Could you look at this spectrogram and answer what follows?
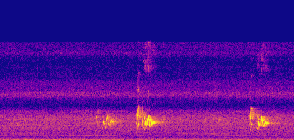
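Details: Sooty-headed bulbul luring call: a soft chirp, then two louder warbled, bubbling phrases about two seconds apart, each sliding quickly down, with a quiet low rumble beneath.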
